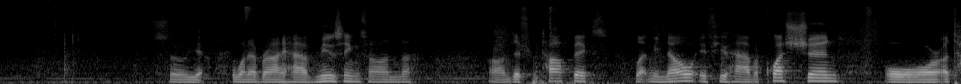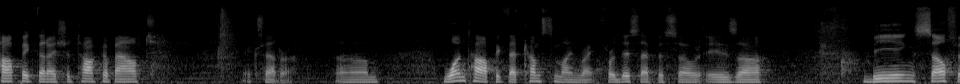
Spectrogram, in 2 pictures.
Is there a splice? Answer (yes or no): yes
